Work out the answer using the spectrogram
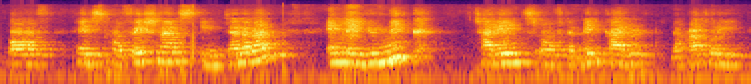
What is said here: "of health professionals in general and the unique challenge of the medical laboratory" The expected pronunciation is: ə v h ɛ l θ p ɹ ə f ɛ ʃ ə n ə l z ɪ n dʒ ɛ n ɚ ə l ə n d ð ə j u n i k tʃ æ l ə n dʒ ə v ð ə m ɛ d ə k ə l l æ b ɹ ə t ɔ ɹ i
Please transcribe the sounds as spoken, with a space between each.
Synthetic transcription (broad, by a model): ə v h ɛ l s p ɹ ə f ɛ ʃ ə n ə l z ɪ n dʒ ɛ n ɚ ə n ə n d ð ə j u n i k tʃ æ l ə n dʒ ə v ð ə m ɛ d ə k ə l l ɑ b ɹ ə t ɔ ɹ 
